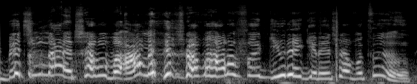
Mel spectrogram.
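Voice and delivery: hammed-up indignation at her friend; mock outrage. Girl yelling at her friend who got off free, half-laughing mock outrage.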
